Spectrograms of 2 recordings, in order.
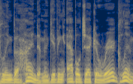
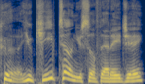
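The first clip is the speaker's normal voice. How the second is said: slow, raised, smug stallion voice; smug retort; 5 semitones higher, slower than usual. A narrator's reading. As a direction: drawl it out, full of himself. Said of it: "he said".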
